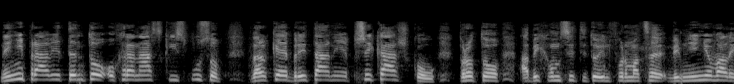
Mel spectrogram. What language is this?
Czech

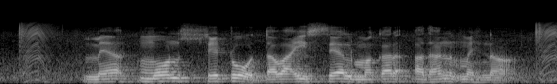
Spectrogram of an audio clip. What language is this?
Maithili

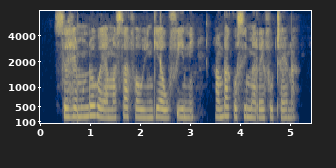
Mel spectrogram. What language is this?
Swahili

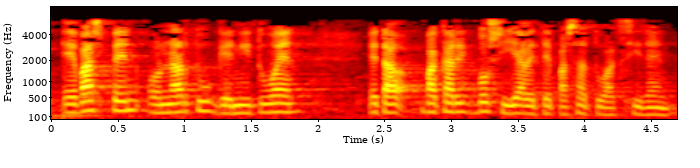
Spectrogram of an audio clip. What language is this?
Basque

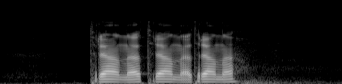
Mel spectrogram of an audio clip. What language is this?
Norwegian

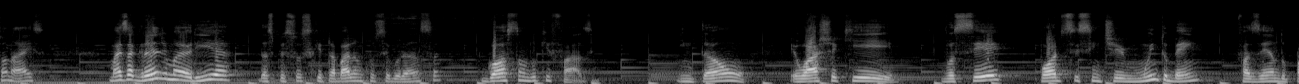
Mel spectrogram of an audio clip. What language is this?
Portuguese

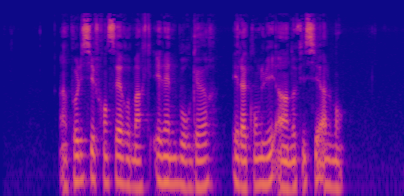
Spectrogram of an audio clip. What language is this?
French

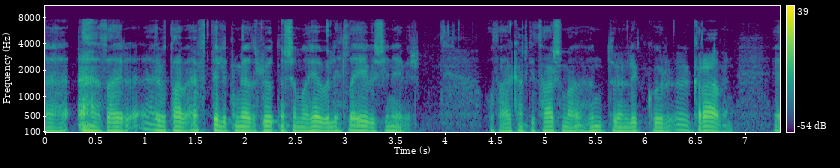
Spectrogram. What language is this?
Icelandic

